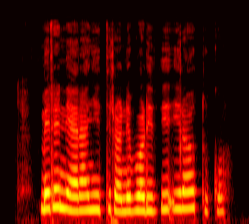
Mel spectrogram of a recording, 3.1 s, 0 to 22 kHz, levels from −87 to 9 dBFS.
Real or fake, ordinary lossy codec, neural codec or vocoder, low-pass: real; none; none; 14.4 kHz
